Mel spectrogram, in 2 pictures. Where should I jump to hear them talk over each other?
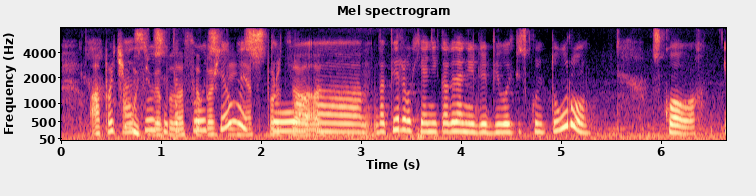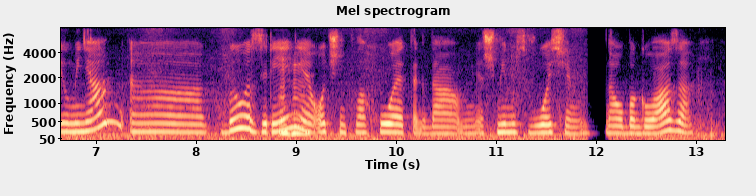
0.6 s

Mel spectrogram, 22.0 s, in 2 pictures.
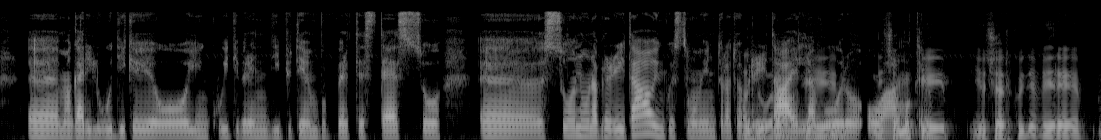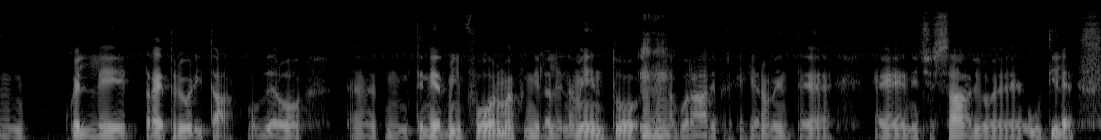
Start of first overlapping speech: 7.4 s

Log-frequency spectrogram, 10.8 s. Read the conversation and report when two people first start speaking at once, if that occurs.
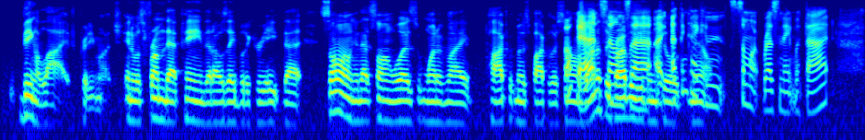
7.0 s

